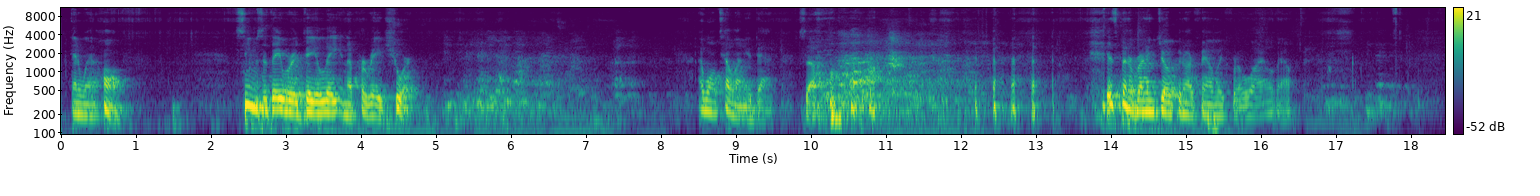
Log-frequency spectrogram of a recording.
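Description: A man speaks calmly through a microphone in a large echoing room.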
